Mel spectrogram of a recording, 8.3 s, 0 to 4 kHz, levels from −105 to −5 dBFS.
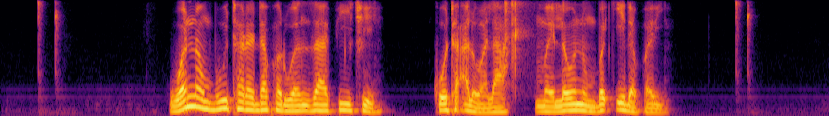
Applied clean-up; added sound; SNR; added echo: none; Crackle; 17 dB; none.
